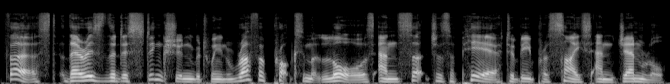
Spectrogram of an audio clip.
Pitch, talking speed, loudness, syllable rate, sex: 140 Hz, 160 wpm, -18 LUFS, 4.8 syllables/s, male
